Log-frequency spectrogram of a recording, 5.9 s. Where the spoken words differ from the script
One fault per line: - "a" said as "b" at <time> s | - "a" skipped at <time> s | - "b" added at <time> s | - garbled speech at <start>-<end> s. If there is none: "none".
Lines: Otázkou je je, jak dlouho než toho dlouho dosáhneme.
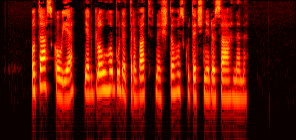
- "je" skipped at 1.5 s
- "bude trvat" added at 2.3 s
- "dlouho" said as "skutečně" at 3.6 s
